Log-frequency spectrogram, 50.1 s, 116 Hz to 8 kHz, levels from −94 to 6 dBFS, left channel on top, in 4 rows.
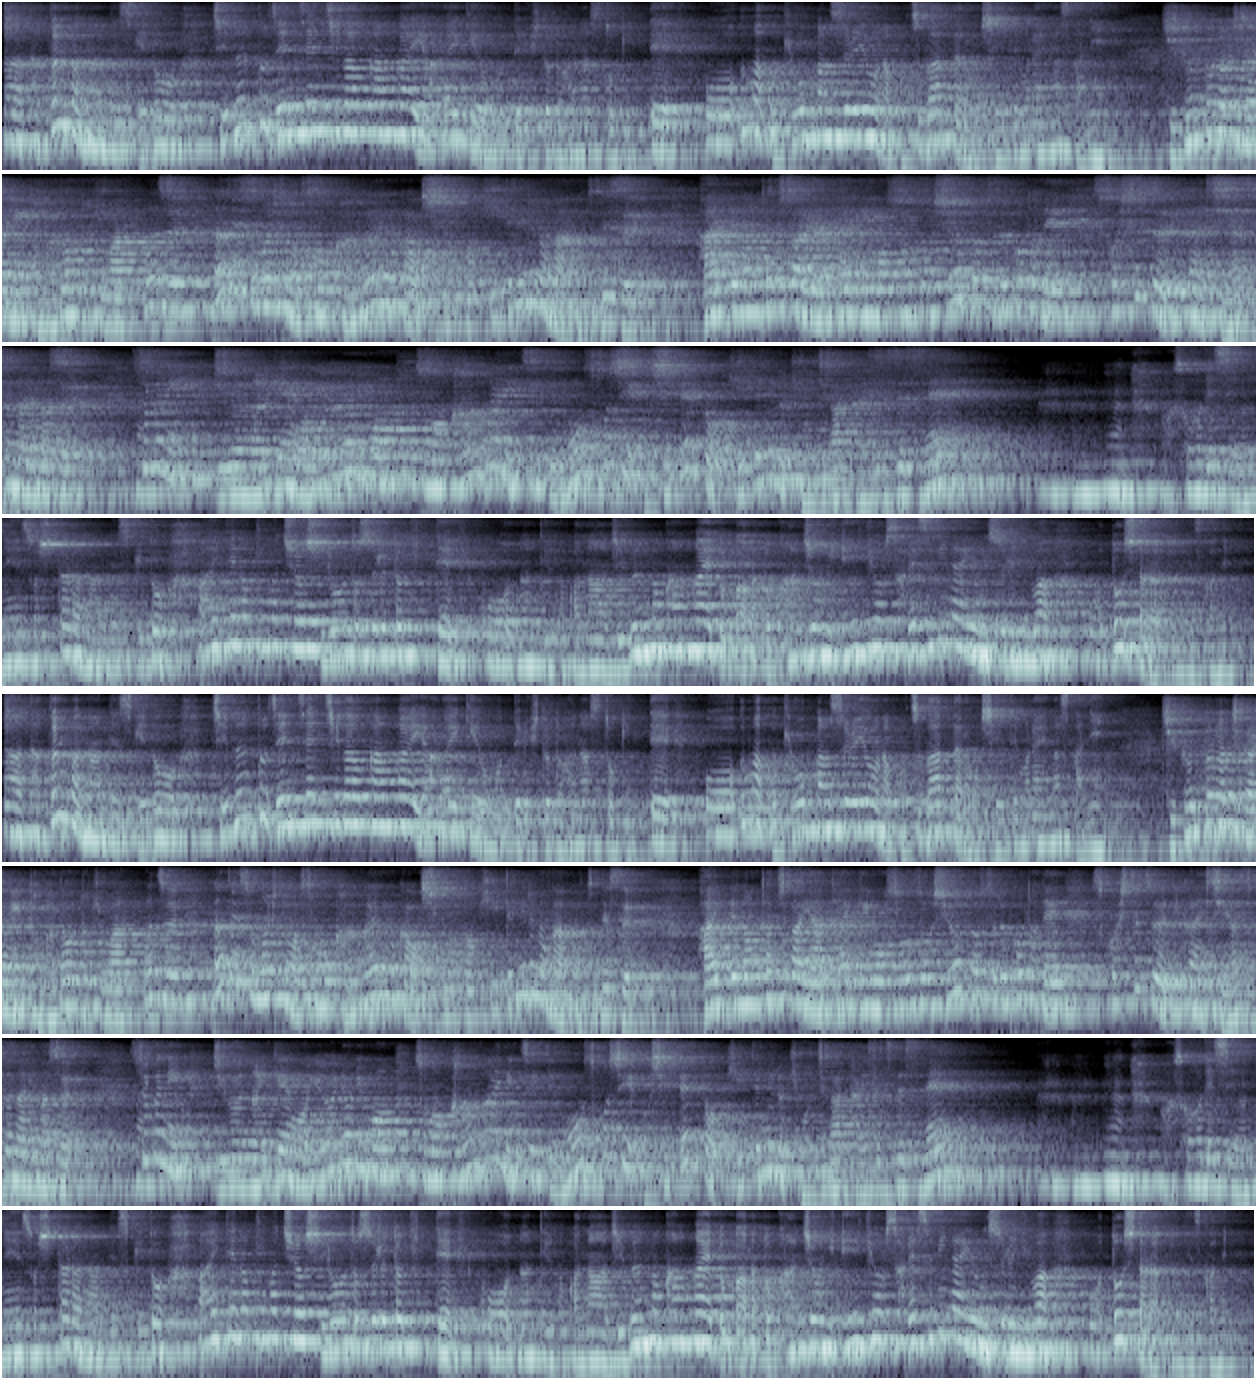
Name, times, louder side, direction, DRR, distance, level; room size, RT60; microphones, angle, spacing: voice 1, 0.0-11.0 19.5-19.7 26.4-26.5 35.4-49.9, equal, 25° right, 3 dB, 1.3 m, -20 dB
voice 2, 11.4-25.8 26.0-34.6, right 1 dB, 50° right, -1 dB, 1.5 m, -22 dB
12.5 x 12.0 x 8.5 m, 2.8 s
head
